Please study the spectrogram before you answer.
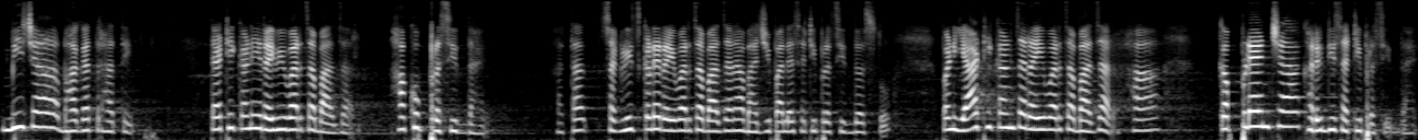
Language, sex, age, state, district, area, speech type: Marathi, female, 30-45, Maharashtra, Buldhana, urban, spontaneous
